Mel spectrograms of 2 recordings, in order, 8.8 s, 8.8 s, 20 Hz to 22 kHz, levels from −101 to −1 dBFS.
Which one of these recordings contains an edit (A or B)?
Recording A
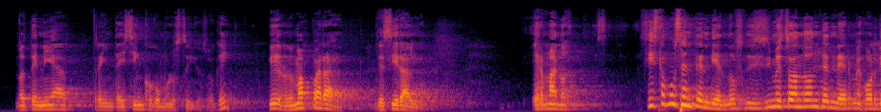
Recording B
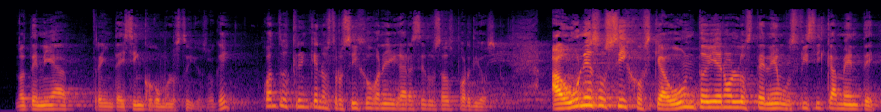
B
